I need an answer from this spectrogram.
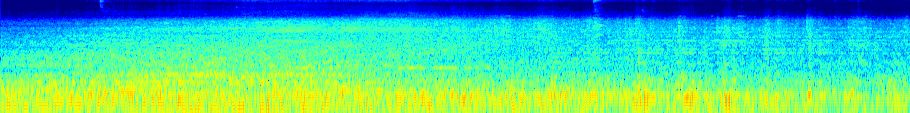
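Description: Indian Railways freight train passing at speed: a steady rumble and rattle of wheels on the rails, with a few sharp clacks about seven to eight seconds in.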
